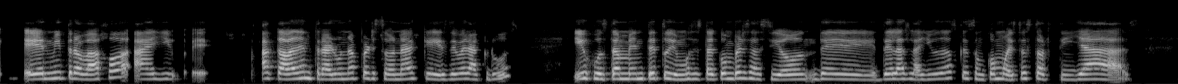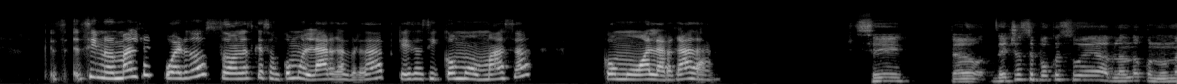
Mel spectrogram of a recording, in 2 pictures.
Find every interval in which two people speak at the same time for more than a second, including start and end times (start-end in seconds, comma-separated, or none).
none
